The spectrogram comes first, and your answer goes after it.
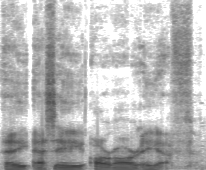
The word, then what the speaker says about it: Sarraf: Let me get his last name just to make sure I'm pronouncing it correctly. Saraf. Sarraf.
